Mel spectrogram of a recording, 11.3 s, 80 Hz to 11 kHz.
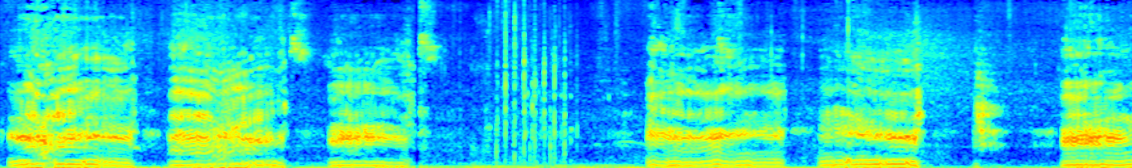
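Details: Play growling during physical contact between Beertje, a Labrador over 12 years old, and Dakota, a 2-year-old German Shorthaired Pointer. Long, throaty, harmonic growl-moans last one to two seconds each and are separated by short pauses.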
